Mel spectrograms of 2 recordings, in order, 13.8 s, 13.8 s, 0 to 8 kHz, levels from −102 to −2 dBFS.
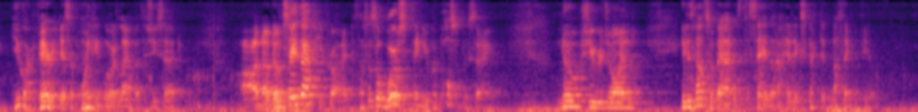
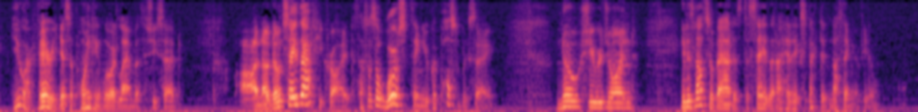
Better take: second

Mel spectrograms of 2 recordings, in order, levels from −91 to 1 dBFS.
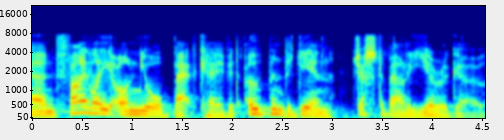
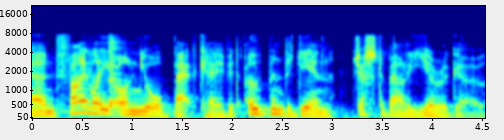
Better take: first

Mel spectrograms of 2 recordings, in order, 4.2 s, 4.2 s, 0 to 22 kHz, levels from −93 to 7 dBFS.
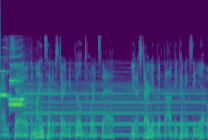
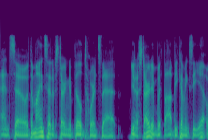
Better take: second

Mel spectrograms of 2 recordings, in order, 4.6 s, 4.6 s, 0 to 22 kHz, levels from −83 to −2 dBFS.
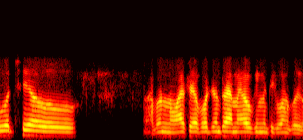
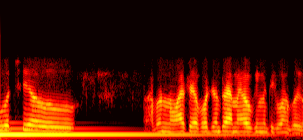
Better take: first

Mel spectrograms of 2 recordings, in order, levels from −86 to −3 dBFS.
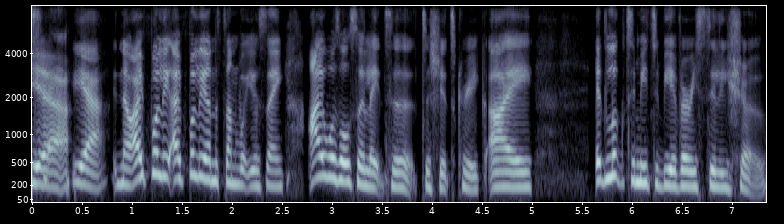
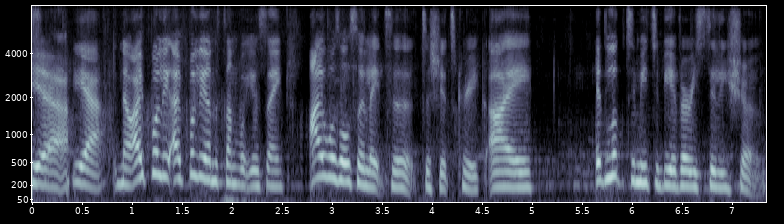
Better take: first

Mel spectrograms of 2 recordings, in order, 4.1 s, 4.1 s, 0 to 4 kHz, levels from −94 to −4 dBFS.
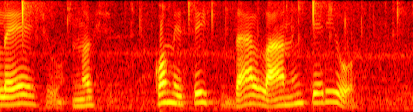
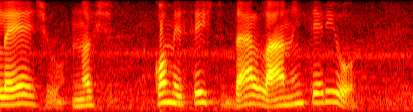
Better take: second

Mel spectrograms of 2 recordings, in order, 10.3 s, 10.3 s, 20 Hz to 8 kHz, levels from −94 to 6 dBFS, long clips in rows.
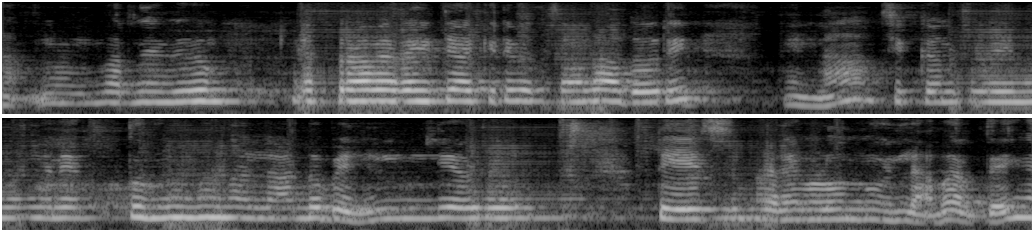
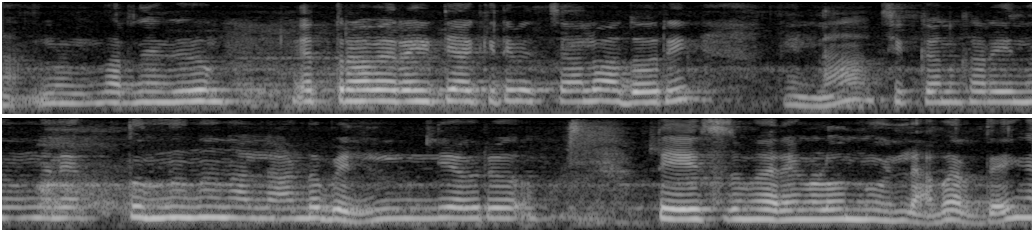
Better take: second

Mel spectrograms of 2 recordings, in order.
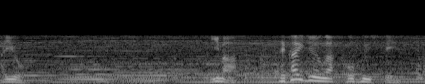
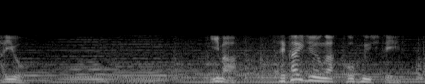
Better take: second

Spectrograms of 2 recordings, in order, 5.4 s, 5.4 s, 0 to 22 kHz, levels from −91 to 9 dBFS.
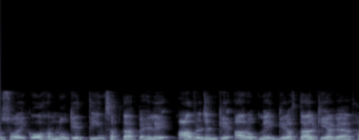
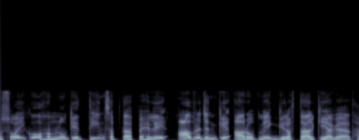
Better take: second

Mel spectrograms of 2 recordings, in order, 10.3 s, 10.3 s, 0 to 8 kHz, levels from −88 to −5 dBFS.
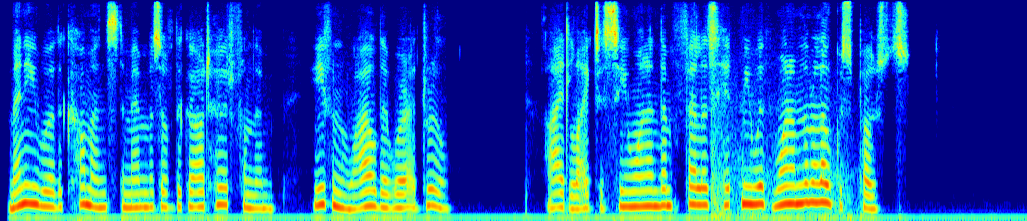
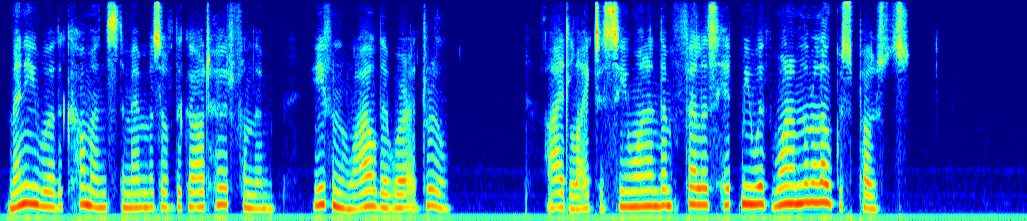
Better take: second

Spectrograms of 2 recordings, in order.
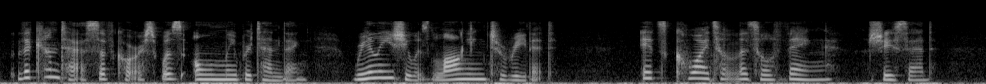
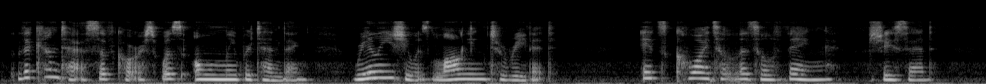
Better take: first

